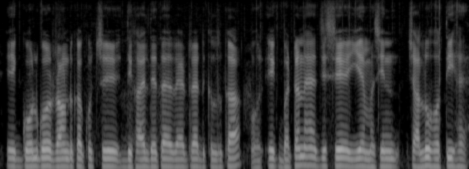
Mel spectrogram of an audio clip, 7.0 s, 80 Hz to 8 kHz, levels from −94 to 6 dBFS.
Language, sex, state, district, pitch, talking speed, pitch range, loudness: Hindi, male, Rajasthan, Churu, 130 Hz, 195 wpm, 125-135 Hz, -37 LUFS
